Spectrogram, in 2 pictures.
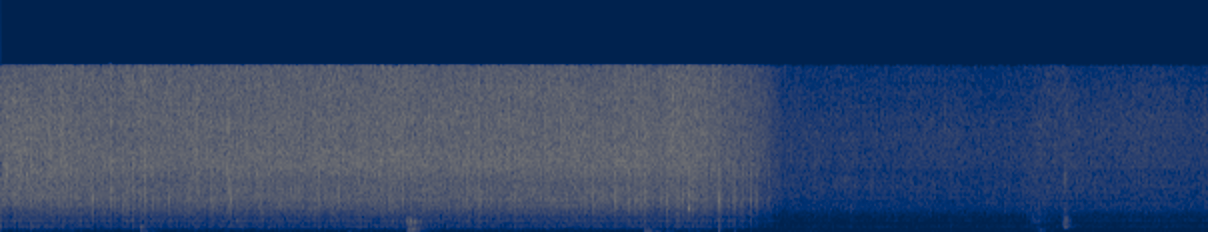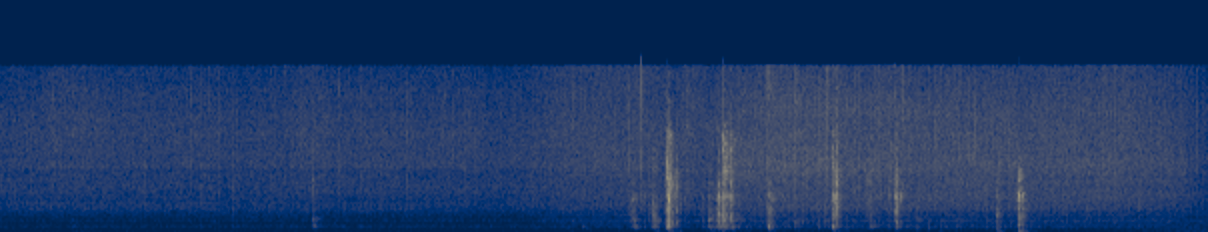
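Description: Mushrooms and clams sizzling in oil in an enamel pot, stirred with a wooden spatula, for about the first eight seconds; the sizzling then cuts off sharply. A quiet stretch with a few faint taps follows, and near the end comes a quick run of sharp clicks and knocks.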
